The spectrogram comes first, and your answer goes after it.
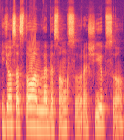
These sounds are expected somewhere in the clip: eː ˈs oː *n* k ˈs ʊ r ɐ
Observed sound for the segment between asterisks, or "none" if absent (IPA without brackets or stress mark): ŋ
